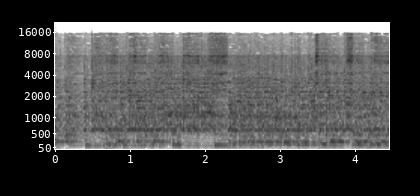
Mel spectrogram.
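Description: A troupe of chenda drums beaten rapidly with sticks, over a melody of long held notes that step between pitches.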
